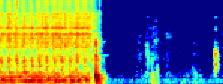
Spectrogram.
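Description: A sewing machine stitches a seam on a fabric bag, running loud and close in a fast steady whir, then stopping abruptly with a clunk, followed by a few faint handling clicks.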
